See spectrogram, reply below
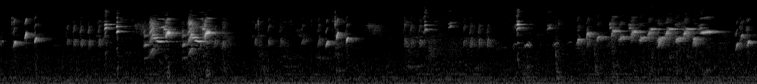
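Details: European goldfinch, silvestrismo context, in a long, busy twittering song of quick chirps, buzzy bursts and trilled runs, with short pauses between phrases.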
